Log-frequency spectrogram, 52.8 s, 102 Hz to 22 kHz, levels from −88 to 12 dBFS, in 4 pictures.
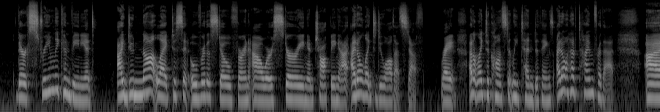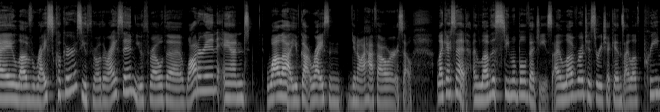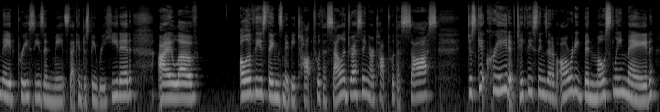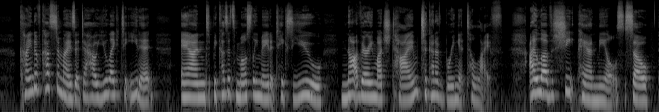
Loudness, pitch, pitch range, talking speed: -35 LUFS, 205 Hz, 180-235 Hz, 175 wpm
